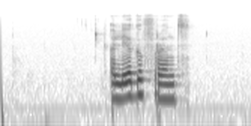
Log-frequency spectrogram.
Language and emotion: Russian, neutral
